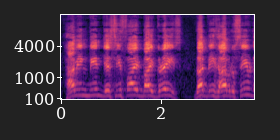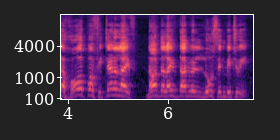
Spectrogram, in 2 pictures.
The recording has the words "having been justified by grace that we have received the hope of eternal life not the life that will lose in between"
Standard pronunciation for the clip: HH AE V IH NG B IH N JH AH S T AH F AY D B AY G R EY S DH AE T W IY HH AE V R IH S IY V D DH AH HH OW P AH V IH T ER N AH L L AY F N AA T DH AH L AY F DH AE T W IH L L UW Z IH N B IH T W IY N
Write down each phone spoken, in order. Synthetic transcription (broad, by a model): HH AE V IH NG B IH N JH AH S T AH F AY D B AY G R EY S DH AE T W IY HH AE V R IH S IY V D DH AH HH OW P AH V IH T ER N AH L L AY F N AA T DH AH L AY F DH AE T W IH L L UW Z IH N B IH T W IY N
